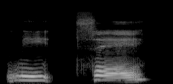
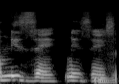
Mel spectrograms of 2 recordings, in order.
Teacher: try to make it less of a TS and more of a Z sound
